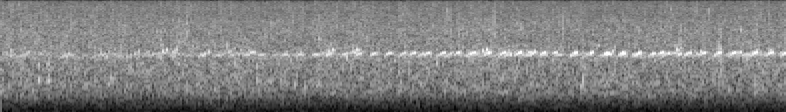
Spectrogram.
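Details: Kajika frog calling in a clear stream: a high, thin pulsed trill holds a steady pitch through the second half, and the pulses grow louder near the end, over constant rushing water.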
